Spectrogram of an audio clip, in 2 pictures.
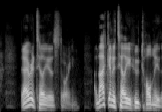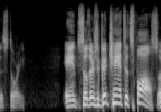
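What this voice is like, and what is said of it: Usual voice. Nothing is said of it.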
